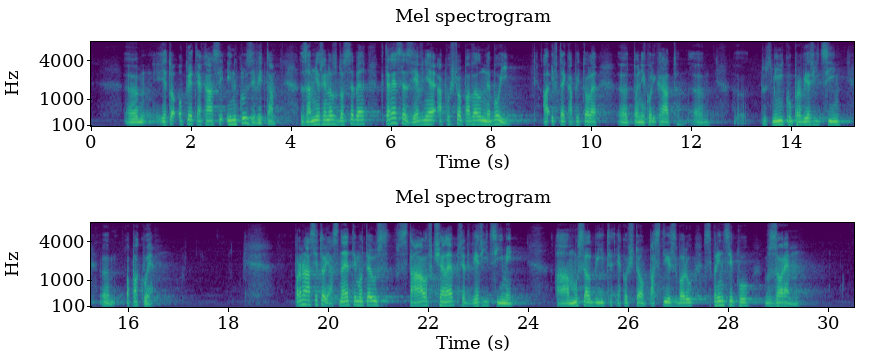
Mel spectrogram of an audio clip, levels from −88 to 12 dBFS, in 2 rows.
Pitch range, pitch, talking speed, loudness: 110-135 Hz, 120 Hz, 90 wpm, -21 LUFS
